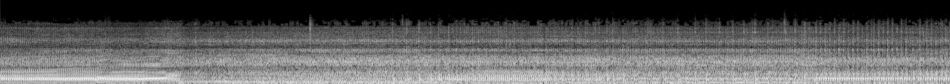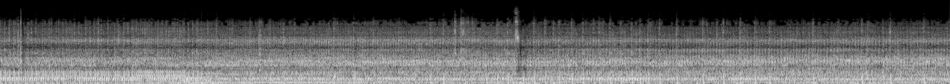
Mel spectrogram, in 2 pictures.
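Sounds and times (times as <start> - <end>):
dirt bike engine running: 0.0 - 19.0.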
